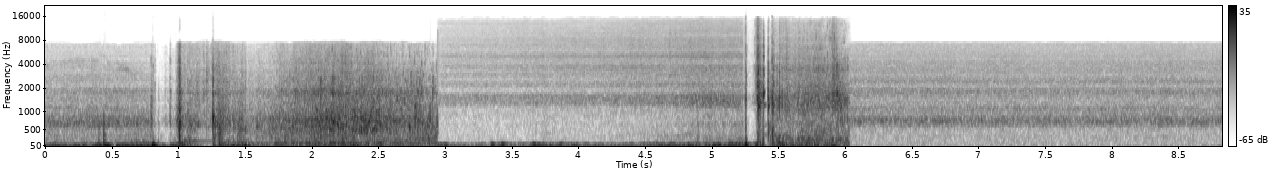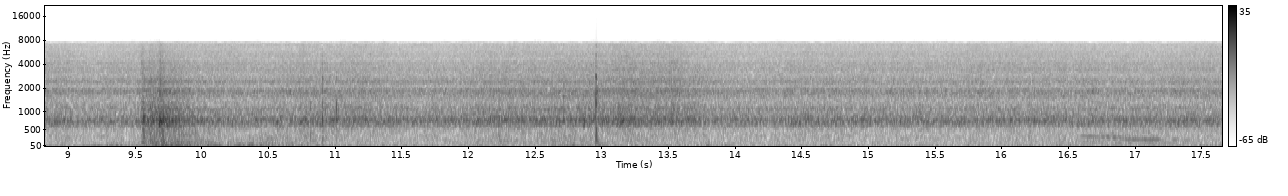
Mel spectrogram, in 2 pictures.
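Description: Waterfall pouring into a plunge pool in a narrow rock gorge, a steady rushing of water. For about the first six seconds it is buried under loud rumbling wind and knocks on the microphone, which stop abruptly, leaving the water rush alone.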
